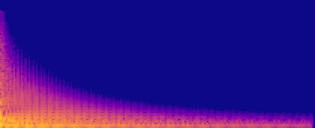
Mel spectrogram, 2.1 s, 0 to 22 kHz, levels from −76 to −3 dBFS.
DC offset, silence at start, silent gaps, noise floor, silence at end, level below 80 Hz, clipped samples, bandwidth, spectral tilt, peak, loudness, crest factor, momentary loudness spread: under 0.1%; 0 s; none; -42 dBFS; 0.05 s; -26 dBFS; under 0.1%; 9.6 kHz; -7 dB/octave; 0 dBFS; -24 LUFS; 22 dB; 23 LU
